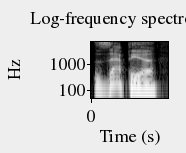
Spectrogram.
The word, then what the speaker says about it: Zapier: That's very nice, but I wish they'd said it correctly. Zapier rhymes with happier.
